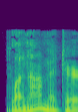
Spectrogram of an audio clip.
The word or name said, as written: planometer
